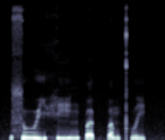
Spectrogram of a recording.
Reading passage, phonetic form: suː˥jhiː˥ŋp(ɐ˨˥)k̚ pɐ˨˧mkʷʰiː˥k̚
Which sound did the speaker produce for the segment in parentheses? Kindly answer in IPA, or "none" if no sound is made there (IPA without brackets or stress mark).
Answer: ɐ˨˥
